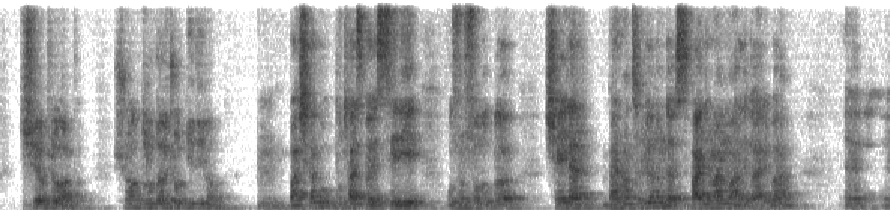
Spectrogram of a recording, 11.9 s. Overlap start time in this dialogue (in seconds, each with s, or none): none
